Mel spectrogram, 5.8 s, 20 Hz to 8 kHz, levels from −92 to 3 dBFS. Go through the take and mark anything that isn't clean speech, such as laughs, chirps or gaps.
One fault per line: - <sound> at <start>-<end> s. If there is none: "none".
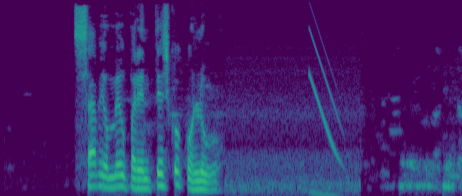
- chirp at 3.9-4.3 s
